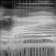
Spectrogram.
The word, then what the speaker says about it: Lyne: know uh I'm sorry I keep saying Lynn it's line Adrian line is that the pronunciation okay I believe so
